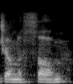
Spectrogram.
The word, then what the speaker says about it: Jonathon: Jonathon rather than Jonathan.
